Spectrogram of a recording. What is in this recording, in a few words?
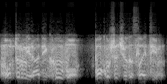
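Serbian damaged engine mood med, speech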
